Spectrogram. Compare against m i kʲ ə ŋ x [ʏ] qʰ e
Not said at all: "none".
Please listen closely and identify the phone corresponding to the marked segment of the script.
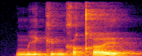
ʏ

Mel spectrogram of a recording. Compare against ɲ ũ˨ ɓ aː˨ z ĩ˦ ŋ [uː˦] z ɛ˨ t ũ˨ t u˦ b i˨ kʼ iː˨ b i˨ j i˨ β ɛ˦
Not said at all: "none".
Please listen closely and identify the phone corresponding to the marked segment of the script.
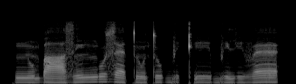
u˦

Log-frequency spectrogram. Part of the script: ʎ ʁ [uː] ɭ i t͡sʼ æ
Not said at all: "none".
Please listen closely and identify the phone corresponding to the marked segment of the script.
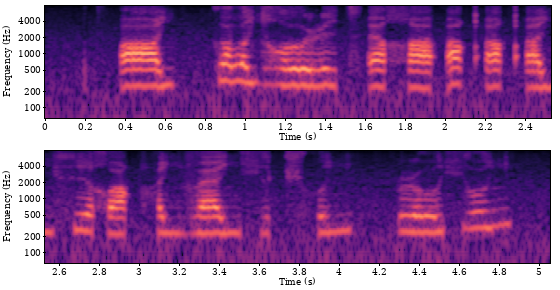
ʊː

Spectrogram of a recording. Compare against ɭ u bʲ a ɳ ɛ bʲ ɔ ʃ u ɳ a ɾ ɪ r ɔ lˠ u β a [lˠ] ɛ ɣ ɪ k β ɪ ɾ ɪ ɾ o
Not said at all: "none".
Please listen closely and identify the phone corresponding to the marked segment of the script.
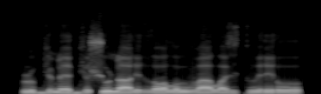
lˠ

